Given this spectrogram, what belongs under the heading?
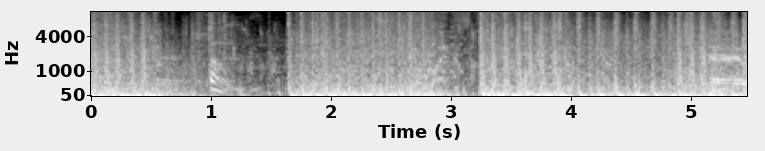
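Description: Rapid gunfire from Valorant, dense bursts of shots in quick succession that cut off twice briefly before resuming, loud and close, with faint talk underneath.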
